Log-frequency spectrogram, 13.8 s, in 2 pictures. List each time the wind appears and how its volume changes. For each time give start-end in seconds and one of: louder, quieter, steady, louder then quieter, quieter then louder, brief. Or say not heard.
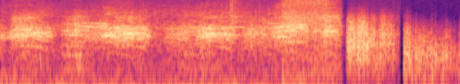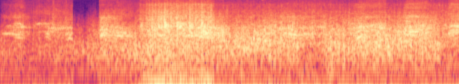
5.2-13.7 louder.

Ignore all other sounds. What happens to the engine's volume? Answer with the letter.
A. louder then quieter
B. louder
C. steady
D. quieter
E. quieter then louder
D.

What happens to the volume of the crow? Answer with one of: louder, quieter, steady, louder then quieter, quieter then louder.
steady.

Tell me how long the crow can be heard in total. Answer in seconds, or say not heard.
12 s.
